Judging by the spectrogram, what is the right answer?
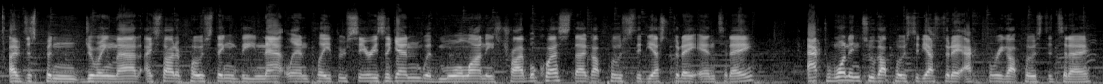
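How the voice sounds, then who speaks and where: A man chatting casually on a livestream as he streams games, rambling along in a halting way. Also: a little high, fairly bright tone. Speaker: game streamer. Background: background music.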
